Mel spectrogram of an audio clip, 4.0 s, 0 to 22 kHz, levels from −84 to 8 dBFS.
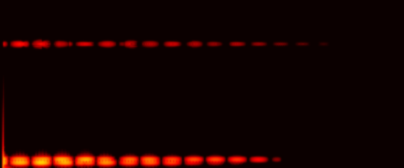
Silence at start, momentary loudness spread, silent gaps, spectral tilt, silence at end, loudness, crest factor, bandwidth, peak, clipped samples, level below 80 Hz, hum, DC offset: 0.05 s; 20 LU; none; -9.5 dB/octave; 1.4 s; -32 LUFS; 20 dB; 8.4 kHz; -14 dBFS; under 0.1%; -58 dBFS; none; under 0.1%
